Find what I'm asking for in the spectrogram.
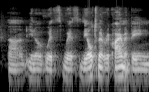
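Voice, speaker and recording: A man speaks with audible room echo around him. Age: 60s. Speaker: monk giving a lecture. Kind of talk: lecture. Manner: halting, searching for words.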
